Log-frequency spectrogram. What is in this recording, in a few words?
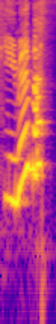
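"kimemasu", woman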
